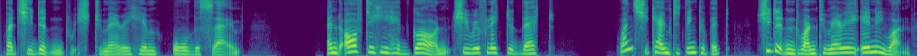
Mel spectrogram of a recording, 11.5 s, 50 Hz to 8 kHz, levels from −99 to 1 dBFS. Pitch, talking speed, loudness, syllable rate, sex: 220 Hz, 165 wpm, -18 LUFS, 4.5 syllables/s, female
